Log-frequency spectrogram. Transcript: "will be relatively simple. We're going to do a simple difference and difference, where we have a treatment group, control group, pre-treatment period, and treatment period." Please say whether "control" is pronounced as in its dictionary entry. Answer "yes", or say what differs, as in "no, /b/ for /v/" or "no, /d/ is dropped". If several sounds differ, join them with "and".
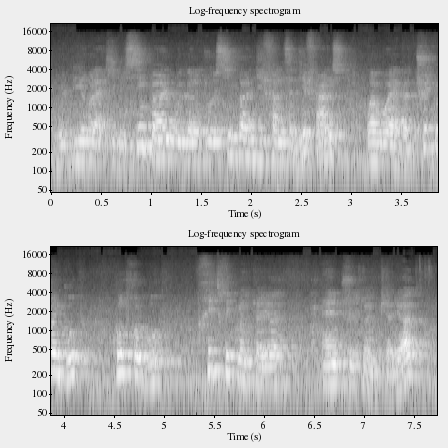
no, /n/ is dropped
